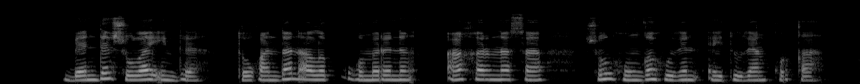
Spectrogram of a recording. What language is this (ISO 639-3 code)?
bak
